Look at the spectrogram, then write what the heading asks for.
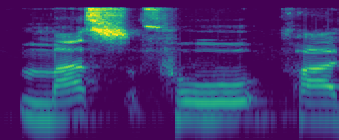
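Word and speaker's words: مصفوفة: এক আলিফ টান দিব মাসফুফা জবর ফা তা দুই পেশ তুন মাস মাসফুফাতুন তাহলে ওয়ানামারি মাসফুফা এই সদ সদ উচ্চারণ করতে হবে যদি সদকে সিন উচ্চারণ করি তাহলে পটা সহ শুদ্ধ হবে না ওয়ানামারি মাসফুফা তাহলে ওয়ানামারি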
